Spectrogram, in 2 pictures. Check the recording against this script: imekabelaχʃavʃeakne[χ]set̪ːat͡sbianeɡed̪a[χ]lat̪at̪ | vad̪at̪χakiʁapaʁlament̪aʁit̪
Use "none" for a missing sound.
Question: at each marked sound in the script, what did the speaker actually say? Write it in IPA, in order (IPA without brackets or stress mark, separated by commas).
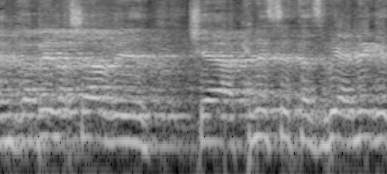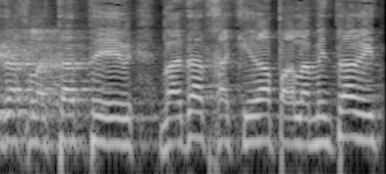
none, χ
